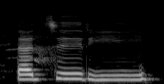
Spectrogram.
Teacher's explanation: جیم ساکن ہو تو قلقلہ ہوتا ہے، آواز پلٹ کر واپس آتی ہے۔ ری کو ہم نے لمبا کیا کیونکہ یا مدہ ہو رہا ہے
